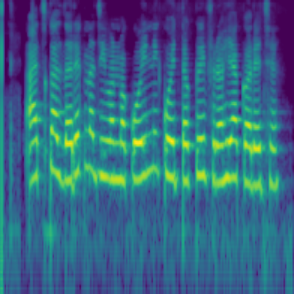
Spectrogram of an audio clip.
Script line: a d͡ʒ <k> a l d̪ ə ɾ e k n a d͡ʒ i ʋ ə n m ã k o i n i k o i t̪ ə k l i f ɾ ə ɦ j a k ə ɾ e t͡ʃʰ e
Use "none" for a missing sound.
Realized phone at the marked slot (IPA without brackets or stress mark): k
